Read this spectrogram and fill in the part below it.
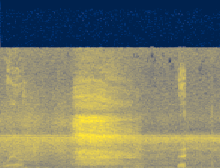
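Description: A young man exhales cigarette smoke.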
